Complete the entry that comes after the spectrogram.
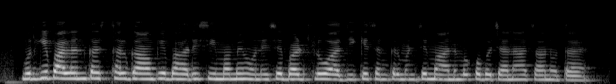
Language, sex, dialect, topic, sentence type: Hindi, female, Hindustani Malvi Khadi Boli, agriculture, statement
